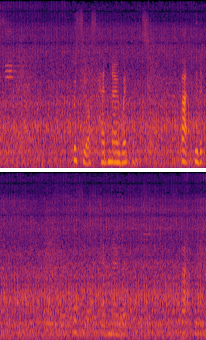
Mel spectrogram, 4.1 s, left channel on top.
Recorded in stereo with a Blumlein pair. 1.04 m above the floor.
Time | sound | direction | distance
1.5 | a woman speaking | 30° left | 0.7 m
